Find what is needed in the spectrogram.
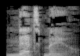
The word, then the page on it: netmail: British English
